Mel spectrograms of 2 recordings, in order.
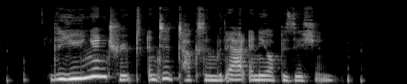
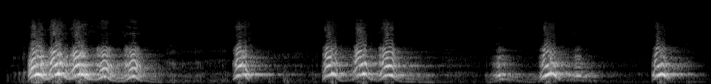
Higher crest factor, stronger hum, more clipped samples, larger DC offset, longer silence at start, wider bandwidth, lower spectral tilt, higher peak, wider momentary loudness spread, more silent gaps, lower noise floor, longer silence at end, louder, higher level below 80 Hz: about the same, 16 dB vs 18 dB; neither; neither; neither; first, 0.5 s vs 0.3 s; first, 16 kHz vs 8 kHz; about the same, -4.5 dB/octave vs -5.5 dB/octave; about the same, -4 dBFS vs -2 dBFS; second, 15 LU vs 21 LU; neither; second, -50 dBFS vs -57 dBFS; first, 0.75 s vs 0.2 s; about the same, -18 LUFS vs -17 LUFS; about the same, -66 dBFS vs -62 dBFS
